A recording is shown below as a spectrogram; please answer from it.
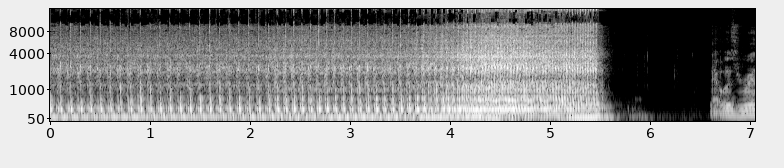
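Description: A cordless drill or impact driver drives a screw with a steady, buzzing motor whir for about five seconds, then stops abruptly; a short burst of voice follows after a brief silence.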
